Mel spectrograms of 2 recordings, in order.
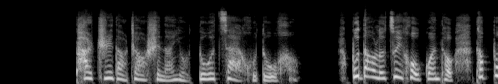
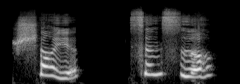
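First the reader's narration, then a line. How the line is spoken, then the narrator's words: Pleading. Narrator (Chinese): 一向静默无声的福陵忍不住……哀求着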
